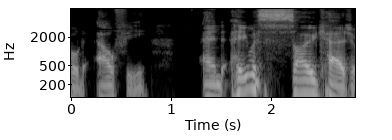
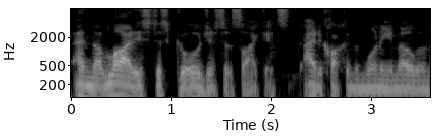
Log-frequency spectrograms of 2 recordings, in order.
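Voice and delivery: ordinary talk, nothing marked

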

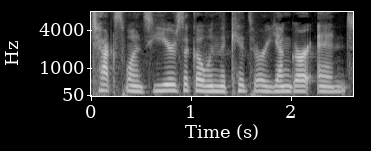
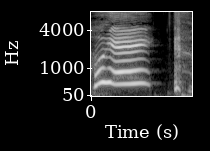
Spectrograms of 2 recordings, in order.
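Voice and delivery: high, loud meek okay; tearful little okay; 13 semitones higher, 4 dB louder than usual. Retold or imitated. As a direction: answer like a weepy obedient child. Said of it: "I'm like".

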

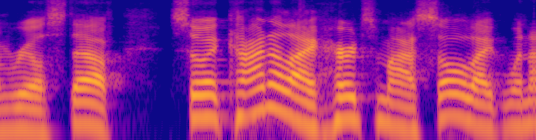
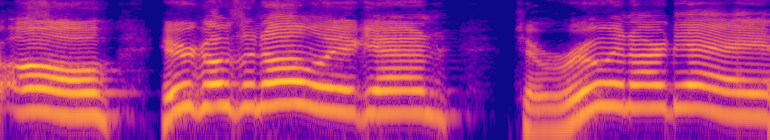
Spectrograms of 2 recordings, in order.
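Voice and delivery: louder, higher groaning complaint; mock annoyed fans; 7 semitones higher, 7 dB louder, slower than usual. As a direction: whine like annoyed followers. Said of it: "everyone's like".

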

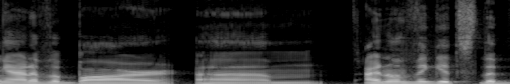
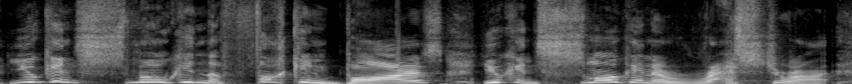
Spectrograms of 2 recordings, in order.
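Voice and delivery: high, loud outraged rant; exasperated shouting; 13 semitones higher, 4 dB louder than usual. Real, not acted. Traveller ranting that the French smoke everywhere, exasperated shout. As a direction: shout it in high-pitched indignation.

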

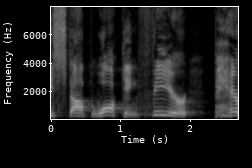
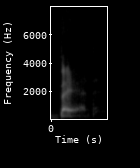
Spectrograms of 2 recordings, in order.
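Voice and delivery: whispered; 14 semitones lower, 15 dB quieter than usual. Retold or imitated. Scared hunter whispers in retelling.

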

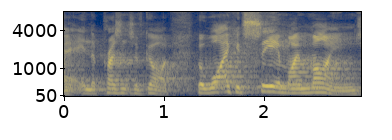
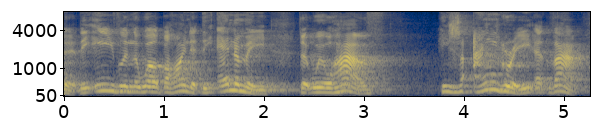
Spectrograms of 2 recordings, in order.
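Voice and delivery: higher, louder fervent preaching; impassioned preaching; 5 semitones higher, 6 dB louder than usual. Acted. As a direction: drive it home with passion. Preaching about Jesus' anger.

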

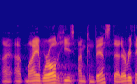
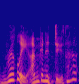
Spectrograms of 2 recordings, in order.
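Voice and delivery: higher-pitched, disbelieving questions; incredulous; 5 semitones higher, 3 dB quieter than usual. Retold or imitated. His reaction to God's instruction.

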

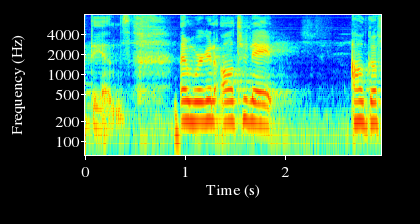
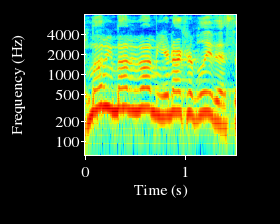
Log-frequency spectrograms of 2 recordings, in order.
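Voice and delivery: put-on higher-pitched excited little kid; eager child calling for mom; 5 semitones higher, 3 dB louder, much faster than usual. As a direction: imitate a kid bursting with news. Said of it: "He was so excited".

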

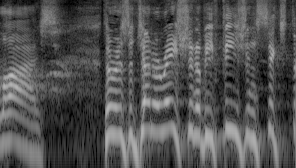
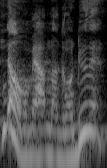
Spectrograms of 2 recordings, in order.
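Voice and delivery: low, soft, fast refusal; quick, quiet shrug of a no; casual refusal; 9 semitones lower, 8 dB quieter, faster than usual. Acted. Meshach refuses the king.

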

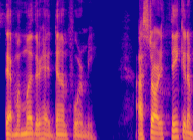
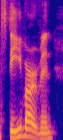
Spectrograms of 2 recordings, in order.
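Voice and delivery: ordinary talk

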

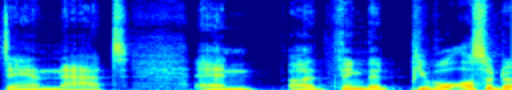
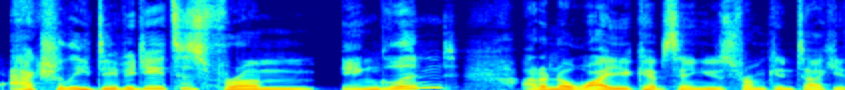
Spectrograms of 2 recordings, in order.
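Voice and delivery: know-it-all correction; 6 semitones higher, 3 dB louder than usual. Retold or imitated. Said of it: "emails from people like".

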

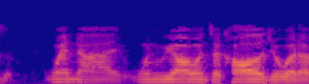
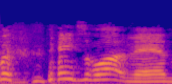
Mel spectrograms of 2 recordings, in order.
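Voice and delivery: laughing mock offense, pitched up high; 9 semitones higher, 6 dB louder than usual. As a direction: laugh through a fake-hurt thanks. Retorts to friend's joke, laughing.

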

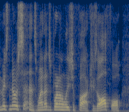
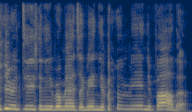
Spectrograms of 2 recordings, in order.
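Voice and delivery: high, loud mom imitation, amused; high mock mom, slowing at the end; 5 semitones higher, 3 dB louder than usual. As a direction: echo the mom's line, pitched up, breaking into laughter. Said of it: "her voice is brutal".

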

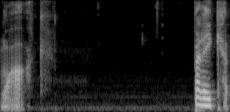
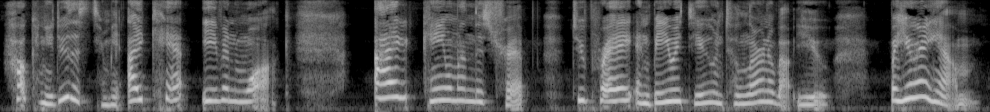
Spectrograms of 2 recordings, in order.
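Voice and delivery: higher-pitched, pleading mock rant at God; retold outcry at God; 7 semitones higher than usual. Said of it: "just screaming, like, so mad at you".

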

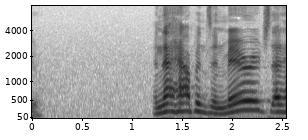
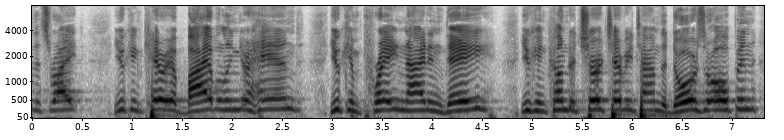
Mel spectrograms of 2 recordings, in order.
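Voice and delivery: higher and louder preaching climax; building preaching; 4 semitones higher, 4 dB louder than usual. Acted. Pastor drives the point home to the church, high and loud. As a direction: stack each line on the last, rising.

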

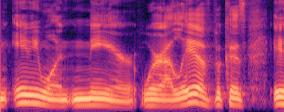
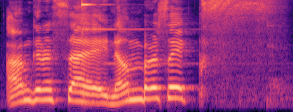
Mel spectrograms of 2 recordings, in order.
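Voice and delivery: countdown announcer; 7 semitones higher, much slower than usual. Acted.

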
